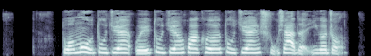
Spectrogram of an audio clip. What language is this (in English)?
Chinese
